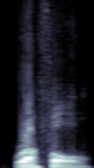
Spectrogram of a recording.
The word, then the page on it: ruffle: American English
